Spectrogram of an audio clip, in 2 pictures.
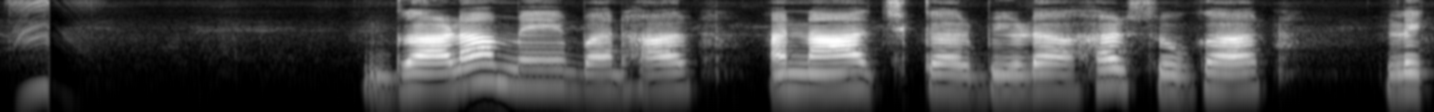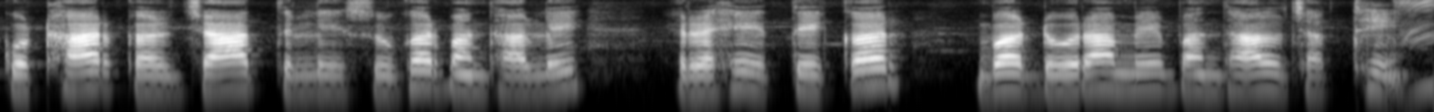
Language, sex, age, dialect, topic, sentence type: Chhattisgarhi, female, 31-35, Northern/Bhandar, agriculture, statement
